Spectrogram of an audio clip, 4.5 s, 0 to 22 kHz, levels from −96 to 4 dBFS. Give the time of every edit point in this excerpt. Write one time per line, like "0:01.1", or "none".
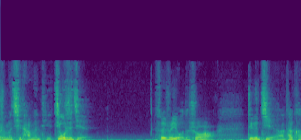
0:02.3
